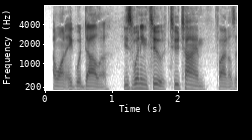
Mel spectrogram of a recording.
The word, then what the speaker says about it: Iguodala: Iguodala. – Andre Iguodala.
